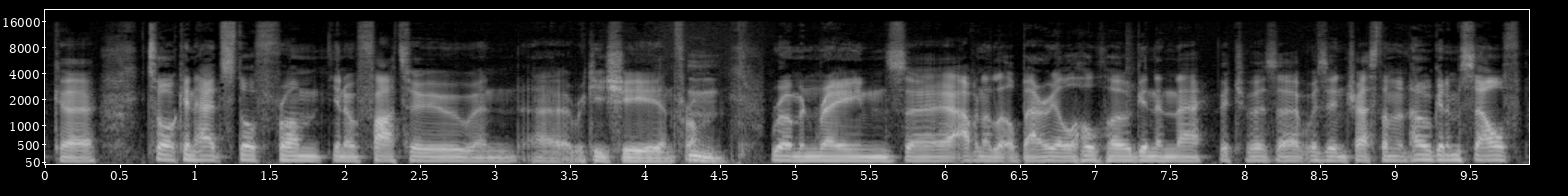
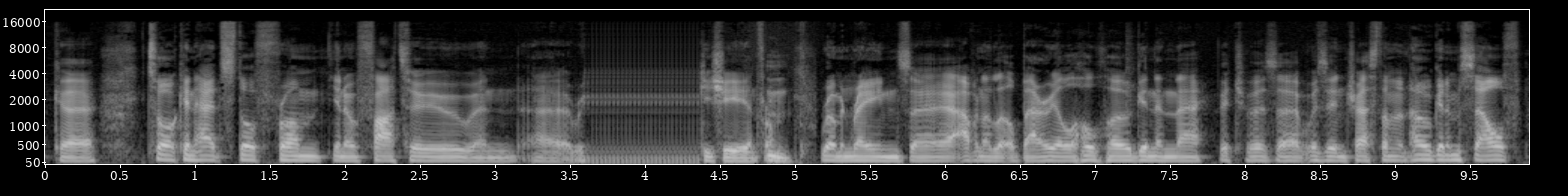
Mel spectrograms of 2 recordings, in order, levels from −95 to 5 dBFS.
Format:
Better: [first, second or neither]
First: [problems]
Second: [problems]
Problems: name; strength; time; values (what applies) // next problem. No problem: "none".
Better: first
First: none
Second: audio freezing; at 3.5 s for 0.5 s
